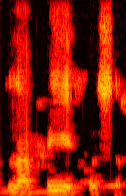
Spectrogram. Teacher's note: Lafi dipanjangkan ya dua harakat.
